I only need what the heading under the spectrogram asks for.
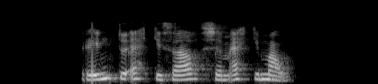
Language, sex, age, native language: Icelandic, other, 30-39, Icelandic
